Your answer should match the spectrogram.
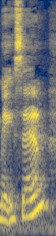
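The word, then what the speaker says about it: Macyn: So like I said earlier, my name is Mason. It's spelled M-A-C-Y-N.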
